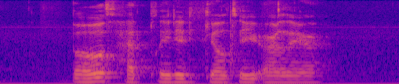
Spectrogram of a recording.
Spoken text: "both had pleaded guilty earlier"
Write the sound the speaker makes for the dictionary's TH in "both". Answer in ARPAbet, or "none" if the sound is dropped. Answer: TH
